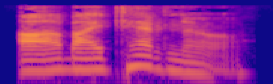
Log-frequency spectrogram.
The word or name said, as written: ab aeterno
